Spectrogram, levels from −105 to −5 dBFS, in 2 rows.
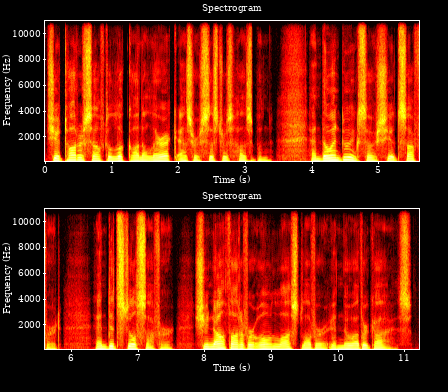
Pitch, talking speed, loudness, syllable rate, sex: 135 Hz, 190 wpm, -18 LUFS, 4.8 syllables/s, male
